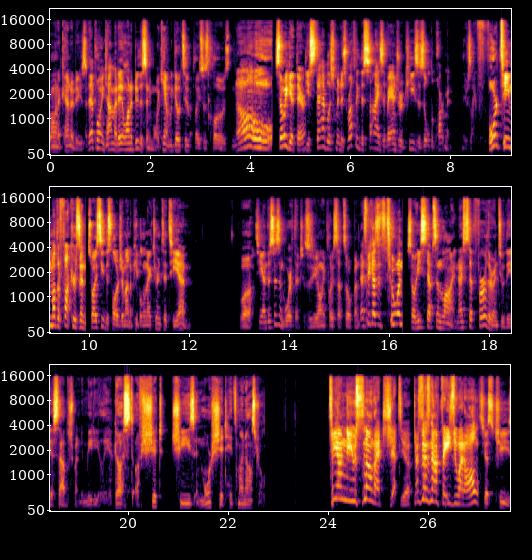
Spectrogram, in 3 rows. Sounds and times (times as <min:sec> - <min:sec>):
Speech: 0:00.0 - 0:12.1, 0:13.0 - 0:22.8, 0:24.0 - 0:27.6.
